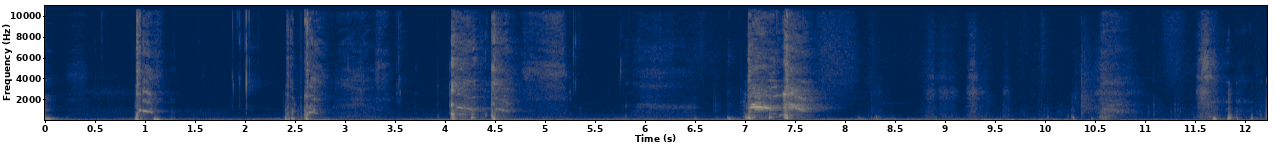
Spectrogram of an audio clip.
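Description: coughing fit

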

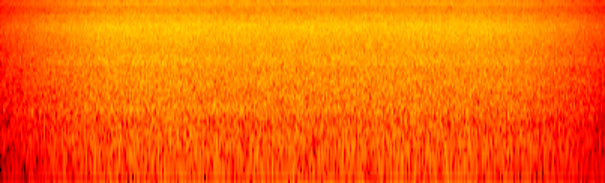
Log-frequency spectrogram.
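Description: waterfall rushing

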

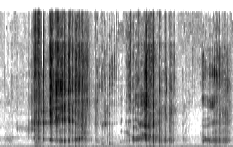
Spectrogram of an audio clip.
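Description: crunching potato chips

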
